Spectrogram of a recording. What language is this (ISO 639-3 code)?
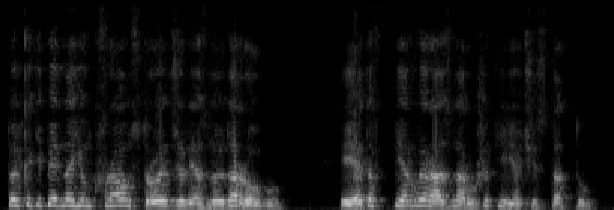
rus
